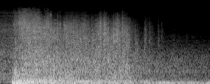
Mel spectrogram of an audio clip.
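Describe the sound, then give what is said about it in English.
A plane crashing into a bus: a sudden loud crash erupts into a heavy, roaring explosion with deep rumbling and crackling debris that stays loud for a couple of seconds before thinning out slightly. “A plane crashes into the bus.”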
